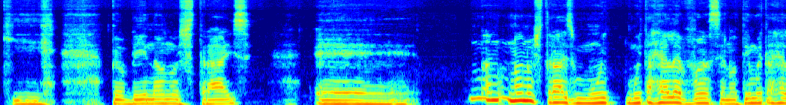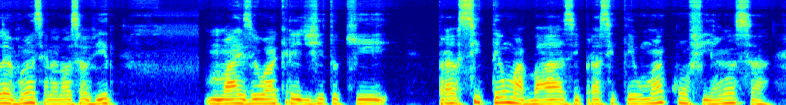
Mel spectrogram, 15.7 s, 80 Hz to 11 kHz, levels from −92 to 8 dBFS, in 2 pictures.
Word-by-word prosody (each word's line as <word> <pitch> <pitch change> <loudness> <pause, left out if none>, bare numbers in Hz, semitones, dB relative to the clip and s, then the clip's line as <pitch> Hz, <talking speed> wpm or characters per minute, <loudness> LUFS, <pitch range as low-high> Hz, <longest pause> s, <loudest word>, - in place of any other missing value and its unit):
que 110 -1 -3 0.7
também 125 0 -1
não 135 +1 -1
nos 120 -5 -3
traz, 125 +2 -3 0.6
eh, 115 -2 0 0.5
não 285 -3 +1
não 225 -1 +9
nos 215 -5 +7
traz 160 -4 +2
muito 145 +1 +3
muita 150 +3 +1
relevância, 150 -4 +2
não 125 -1 -1
tem 125 +7 -2
muita 150 0 0
relevância 145 -1 0
na 125 - -5
nossa 130 -3 -3
vida, 125 +3 -1 0.9
mas 130 0 +2
eu 135 0 +1
acredito 135 -1 -3
que 130 +4 -2 0.5
pra 145 +2 0
se 115 - +2
ter 160 0 -1
uma 160 -5 +3
base, 120 0 -1
pra 125 +2 -5
se 110 +2 -5
ter 130 +2 -6
uma 135 +5 -1
confiança, 125 - -3
130 Hz, 130 wpm, -19 LUFS, 120-150 Hz, 0.9 s, não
